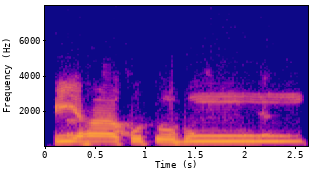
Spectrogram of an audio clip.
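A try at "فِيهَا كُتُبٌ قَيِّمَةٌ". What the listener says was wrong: বুম, বুম কেন জি? ইকফার গুন্না।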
